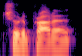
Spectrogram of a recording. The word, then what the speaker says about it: Tru Da Produk: like product but uh that's how you you know pronounce product in French that's how you pronounce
